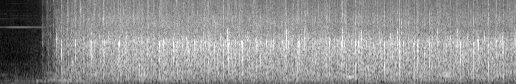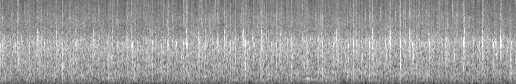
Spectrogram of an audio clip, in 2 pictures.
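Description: An audience applauds loudly and steadily.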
